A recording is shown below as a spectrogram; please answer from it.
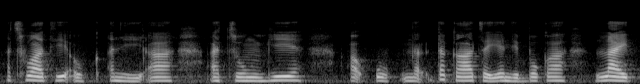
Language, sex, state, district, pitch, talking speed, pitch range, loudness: Mizo, female, Mizoram, Aizawl, 175 Hz, 180 wpm, 165-185 Hz, -21 LUFS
